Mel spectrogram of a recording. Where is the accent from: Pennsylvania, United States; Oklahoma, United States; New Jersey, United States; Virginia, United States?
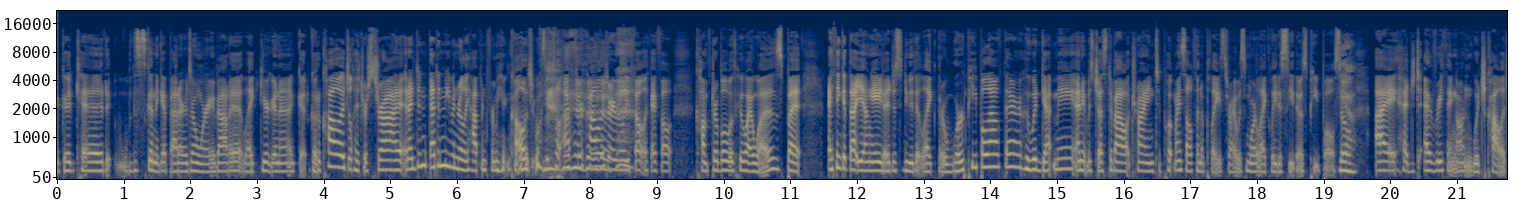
Virginia, United States; Virginia Beach; I grew up in Virginia Beach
